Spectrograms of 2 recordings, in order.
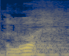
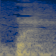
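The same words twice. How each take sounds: First: الوحل with a clear fatha on the ح; correct form. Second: Quiet وحل with the ح unvoweled; common wrong form. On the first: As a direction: stress the open vowel after ح in الوحل. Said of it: "بفتح الحاء". (الوحل بفتح الحاء) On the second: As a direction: softly say وحل with a still ح. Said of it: "نقول هكذا". (وحل بتسكين الحاء بصوت خافت) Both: Shown as a demonstration.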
